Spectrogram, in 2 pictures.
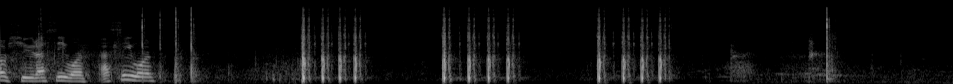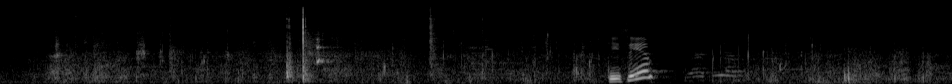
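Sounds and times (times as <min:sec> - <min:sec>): airsoft rifle shots: 0:03.0 - 0:03.8, 0:04.4 - 0:05.3, 0:06.0 - 0:06.8.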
